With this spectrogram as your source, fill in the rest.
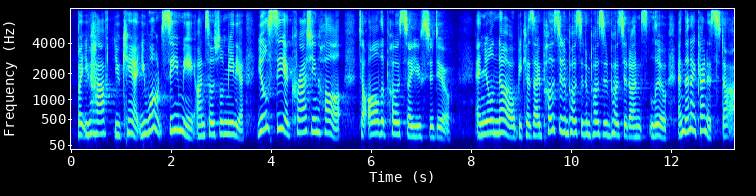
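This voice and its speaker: With an animated tone and lively intonation, a woman speaks at a fairly high pitch and moderate pace. Her loudness stays very even in a very clean recording with a silent background. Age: 60s. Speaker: parent advocate and nonprofit CEO. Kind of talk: conference talk.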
